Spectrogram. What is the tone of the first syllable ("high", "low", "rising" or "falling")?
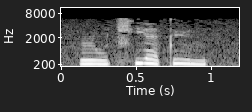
rising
